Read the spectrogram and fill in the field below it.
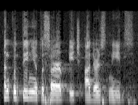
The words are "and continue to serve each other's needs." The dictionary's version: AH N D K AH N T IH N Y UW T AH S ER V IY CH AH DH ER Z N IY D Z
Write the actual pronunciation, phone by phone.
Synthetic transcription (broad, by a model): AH N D K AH N T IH N Y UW T AH S ER V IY CH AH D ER S N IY D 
